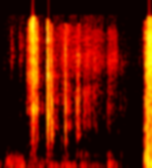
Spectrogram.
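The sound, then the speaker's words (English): A few sharp metallic clicks and short hissy snaps as a beer can is cracked open, used as a sound effect before an ad break, then a brief pause before a sudden loud burst of fizzing hiss cuts in at the end. “Was that a beer opening? It's a beer opening.”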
